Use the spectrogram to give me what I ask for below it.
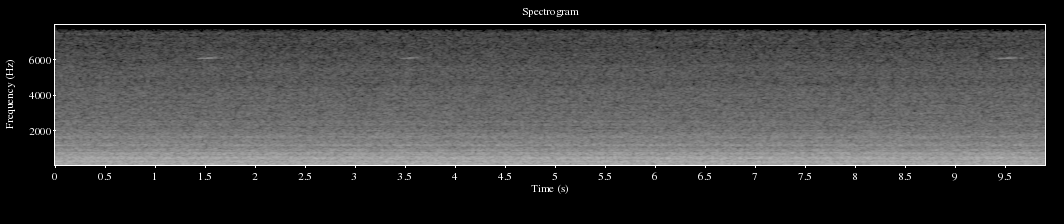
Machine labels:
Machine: fan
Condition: abnormal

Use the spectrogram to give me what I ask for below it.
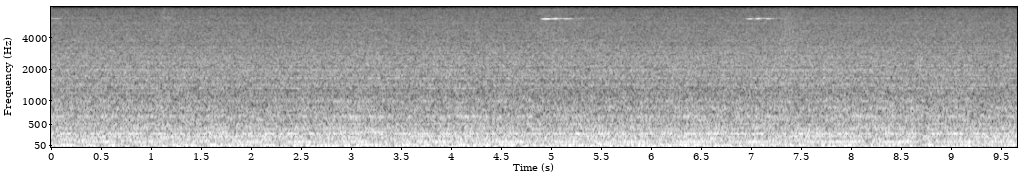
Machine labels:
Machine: fan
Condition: normal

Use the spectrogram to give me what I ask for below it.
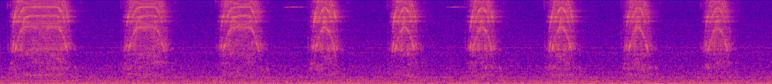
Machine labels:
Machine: slide rail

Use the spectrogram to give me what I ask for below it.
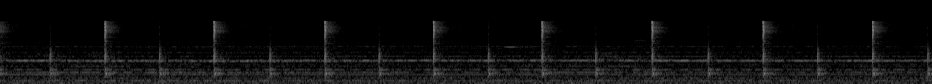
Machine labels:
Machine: valve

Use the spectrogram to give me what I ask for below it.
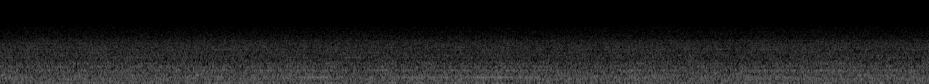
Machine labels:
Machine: fan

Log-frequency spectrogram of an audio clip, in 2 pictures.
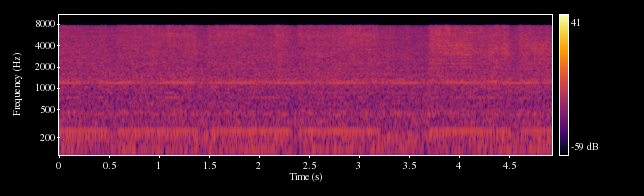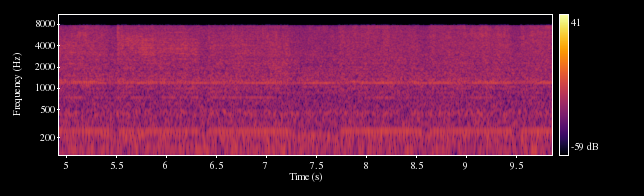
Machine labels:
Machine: slide rail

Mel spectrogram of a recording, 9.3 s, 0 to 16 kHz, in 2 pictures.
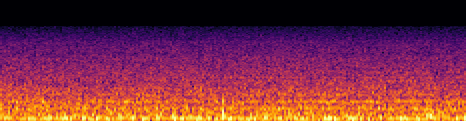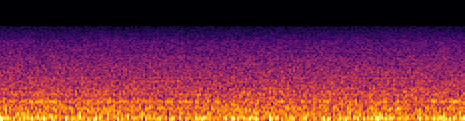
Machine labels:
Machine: fan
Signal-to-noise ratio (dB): -6 dB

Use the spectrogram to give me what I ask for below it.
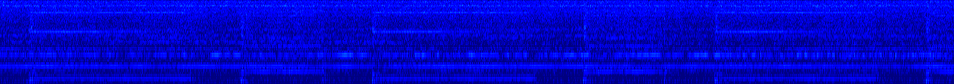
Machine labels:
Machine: slide rail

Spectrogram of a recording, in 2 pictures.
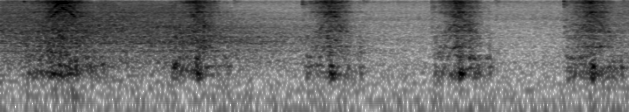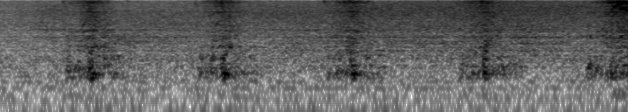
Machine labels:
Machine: slide rail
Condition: abnormal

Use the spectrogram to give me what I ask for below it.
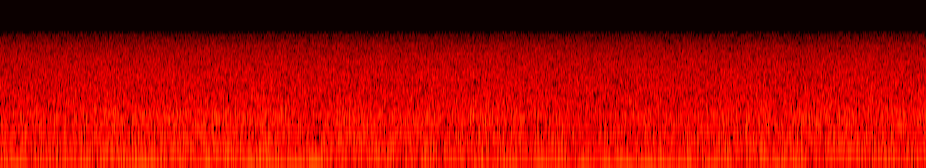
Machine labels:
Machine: fan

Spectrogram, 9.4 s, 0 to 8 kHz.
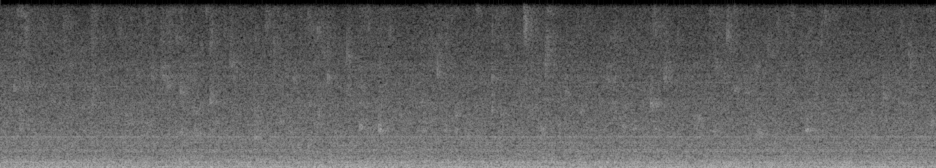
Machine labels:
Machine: pump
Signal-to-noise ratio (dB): -6 dB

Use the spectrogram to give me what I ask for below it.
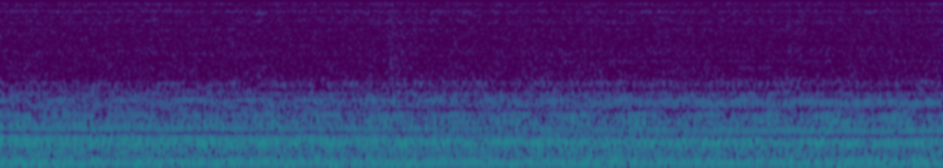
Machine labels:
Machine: pump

